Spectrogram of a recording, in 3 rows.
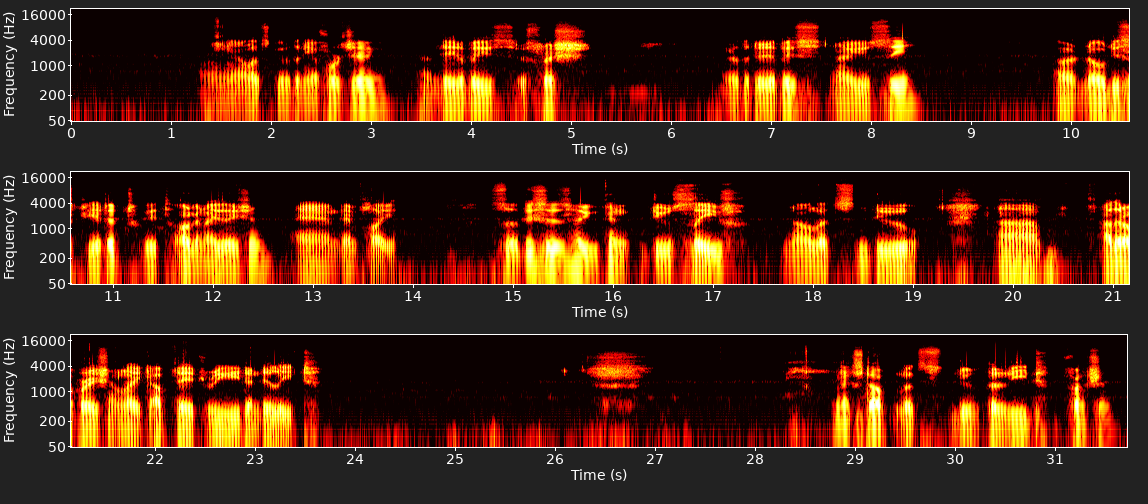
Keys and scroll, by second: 28.8 ctrl+shift+F12.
